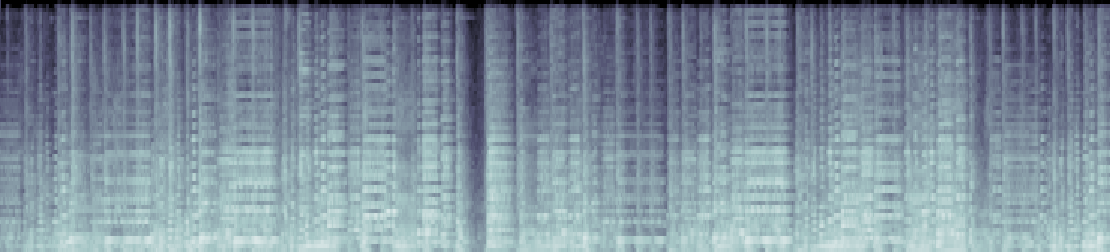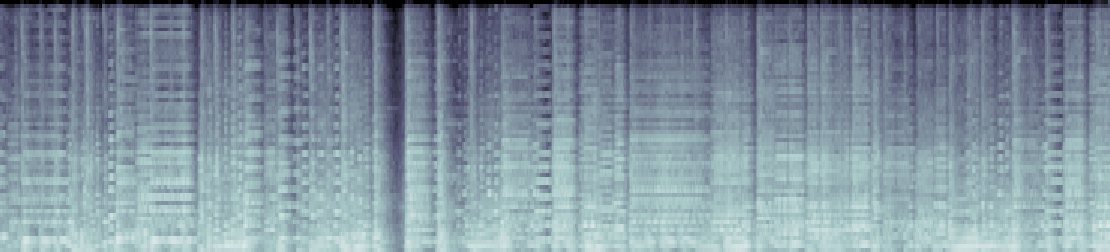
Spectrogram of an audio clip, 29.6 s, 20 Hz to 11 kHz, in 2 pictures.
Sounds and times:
Accordion: 0.0s - 29.6s.

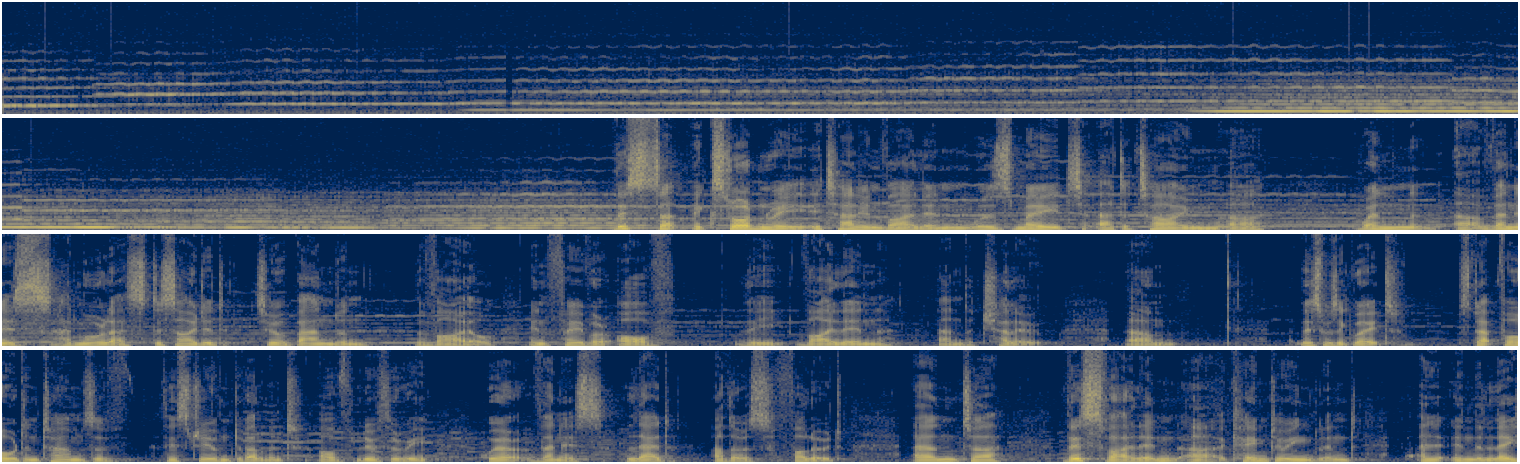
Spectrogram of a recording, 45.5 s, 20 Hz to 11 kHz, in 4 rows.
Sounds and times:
Violin, fiddle: 0.0s - 30.6s, 31.2s - 45.4s
Speech: 16.0s - 20.8s, 21.5s - 30.6s, 31.2s - 31.6s, 32.4s - 45.4s.

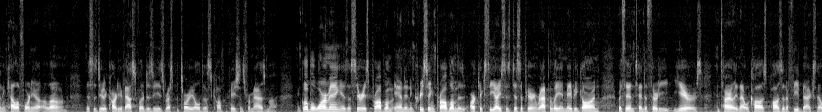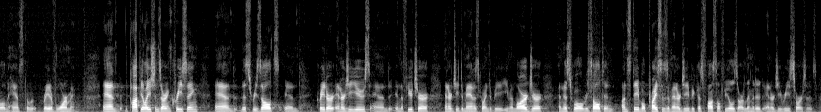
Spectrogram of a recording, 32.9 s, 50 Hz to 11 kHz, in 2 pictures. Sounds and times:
Speech: 0.0s - 32.8s.

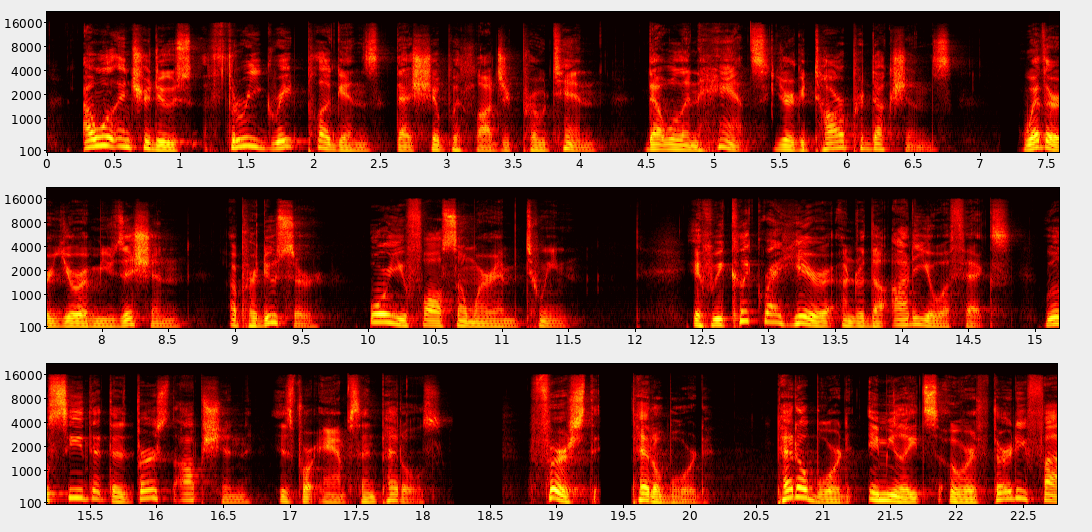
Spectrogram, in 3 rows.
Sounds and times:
Speech: 0.2s - 11.6s, 12.4s - 18.2s, 18.8s - 22.7s.

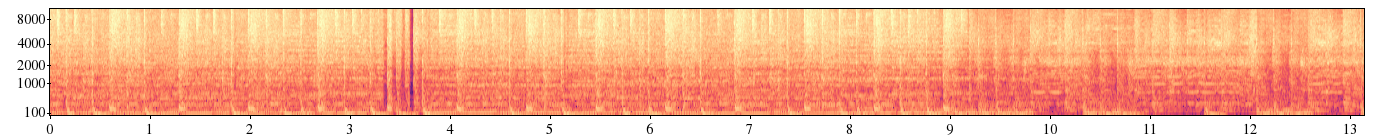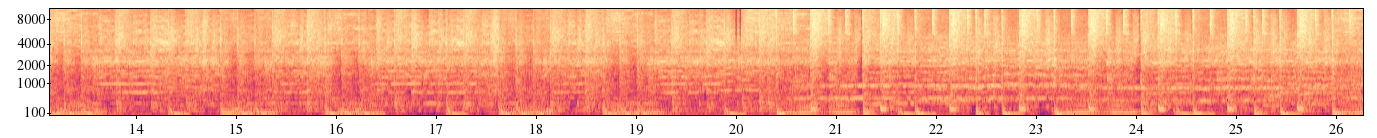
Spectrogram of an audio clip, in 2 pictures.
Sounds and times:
Angry music: 0.0s - 26.2s
Drum and bass: 0.0s - 26.2s.

